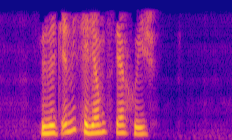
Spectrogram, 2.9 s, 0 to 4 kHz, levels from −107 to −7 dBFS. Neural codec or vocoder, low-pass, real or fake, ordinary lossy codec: autoencoder, 44.1 kHz, a latent of 192 numbers a frame, MeloTTS; 3.6 kHz; fake; MP3, 24 kbps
